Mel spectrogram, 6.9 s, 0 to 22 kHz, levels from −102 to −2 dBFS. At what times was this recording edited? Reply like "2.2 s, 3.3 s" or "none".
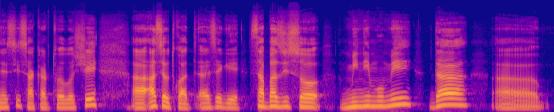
none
